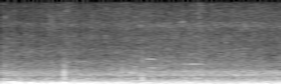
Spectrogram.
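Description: City street traffic: a steady low rumble of vehicle engines and tyres, with a few faint ticks.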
